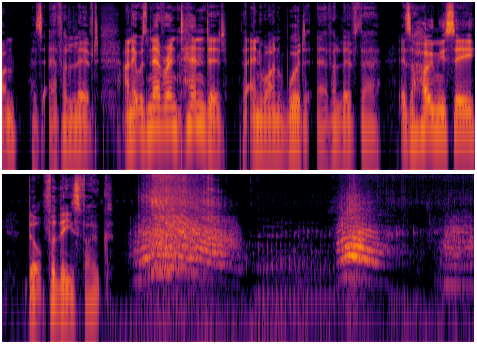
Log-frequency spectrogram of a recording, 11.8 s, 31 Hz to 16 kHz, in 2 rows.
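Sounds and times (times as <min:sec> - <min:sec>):
speech: 0:00.0 - 0:07.4
elephants trumpeting: 0:07.5 - 0:11.8.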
